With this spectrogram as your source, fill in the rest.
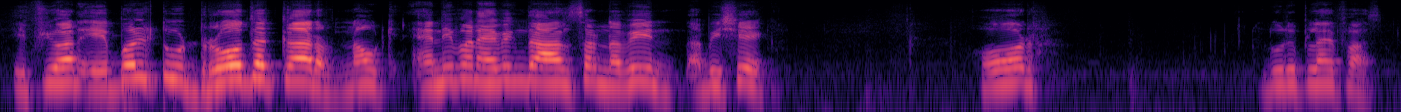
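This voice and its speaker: A male teacher with a North Indian accent and a high-pitched voice, recorded close and dry. He lectures live to students, repeating key points and often prompting them with short questions. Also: normal speed, a bit bright, dry recording. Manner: repetitive, question-prompting, addresses students directly. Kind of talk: live online exam-prep lecture.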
